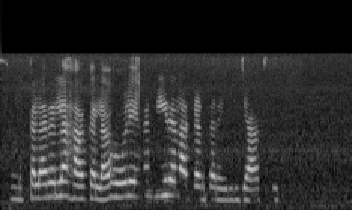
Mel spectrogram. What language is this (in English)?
Kannada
